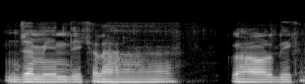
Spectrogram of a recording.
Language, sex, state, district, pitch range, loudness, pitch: Hindi, male, Bihar, Patna, 115-120 Hz, -17 LUFS, 120 Hz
